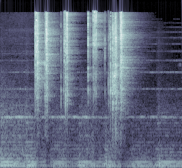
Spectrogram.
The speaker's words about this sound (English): Was that a pistol I just heard?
